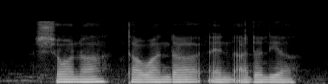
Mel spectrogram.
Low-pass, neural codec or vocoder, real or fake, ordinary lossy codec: none; codec, 16 kHz, 4 kbps, FreqCodec, larger model; fake; none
